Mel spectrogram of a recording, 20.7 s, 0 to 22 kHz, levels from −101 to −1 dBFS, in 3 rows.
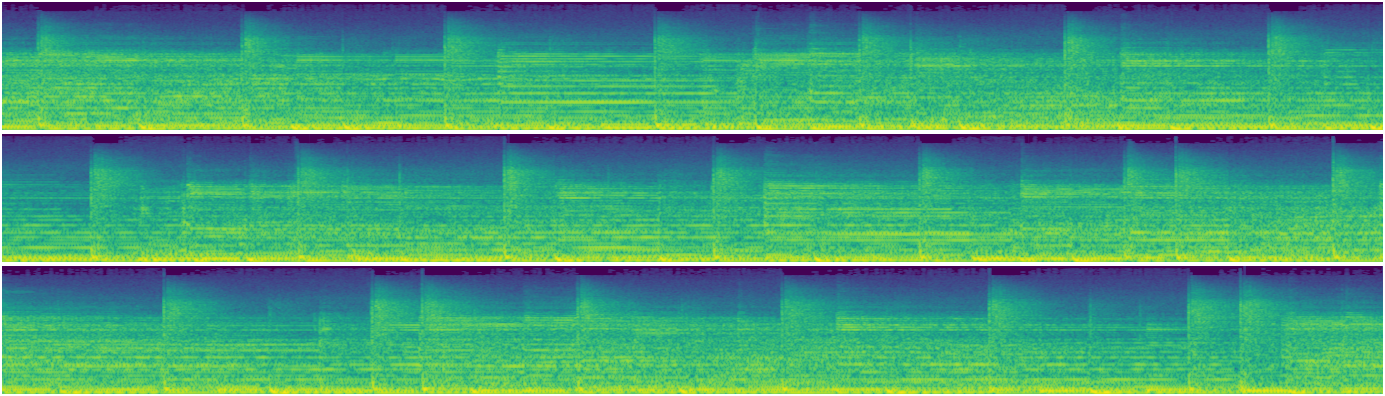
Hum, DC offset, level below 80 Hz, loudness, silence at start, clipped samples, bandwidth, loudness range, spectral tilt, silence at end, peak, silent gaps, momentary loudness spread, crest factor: none; under 0.1%; -16 dBFS; -11 LUFS; 0 s; under 0.1%; 12 kHz; 0 LU; -5 dB/octave; 0 s; 0 dBFS; none; 2 LU; 10 dB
